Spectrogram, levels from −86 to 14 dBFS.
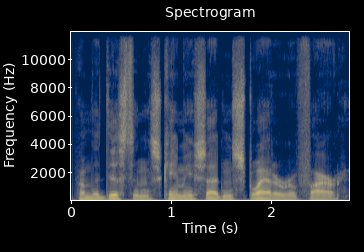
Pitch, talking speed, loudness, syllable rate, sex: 85 Hz, 195 wpm, -18 LUFS, 5.3 syllables/s, male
